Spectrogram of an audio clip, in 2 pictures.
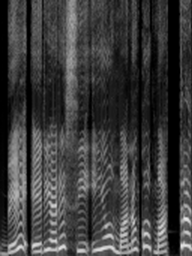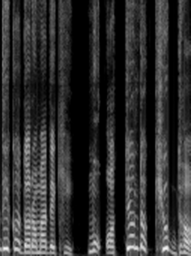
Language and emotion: Odia, angry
